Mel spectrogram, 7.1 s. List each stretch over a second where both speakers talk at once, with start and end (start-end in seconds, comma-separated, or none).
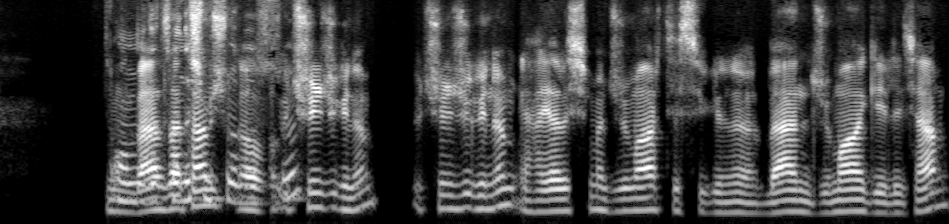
0.8-2.4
